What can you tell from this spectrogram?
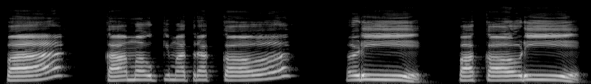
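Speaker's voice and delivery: slow chant, single syllables held long and loud; syllable reading drill. Shown as a demonstration. Teacher modelling word reading for learners, drawn out and emphatic. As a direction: stretch each sound apart, then blend it evenly. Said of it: "इन अक्षरों का उच्चारण कर रहा हूँ".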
